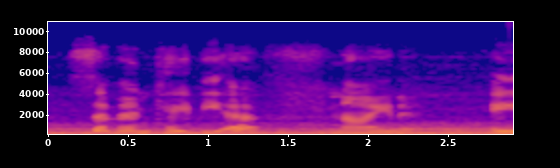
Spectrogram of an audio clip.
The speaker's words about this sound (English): I'm documenting this because obviously I quickly got on the bus. OmniTrans arrived. So I will complete my my discussion getting off the bus. We're at Schaefer right now.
